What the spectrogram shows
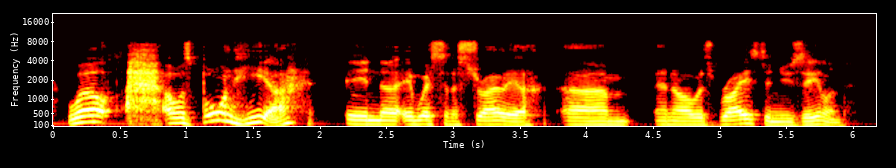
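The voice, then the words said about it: Slight non-local accent. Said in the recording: “You having a bit of an accent.”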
